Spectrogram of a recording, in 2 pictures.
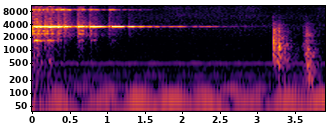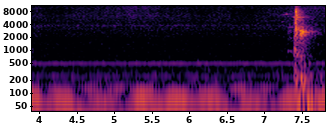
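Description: A doorbell rings at a home, bright high chime tones fading out over about a second, followed by a few sharp, isolated clicks over a low, pulsing background hum.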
